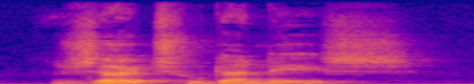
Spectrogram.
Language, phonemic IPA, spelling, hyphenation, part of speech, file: Dutch, /ˌzœy̯t.su.daːˈneːs/, Zuid-Soedanees, Zuid-Soe‧da‧nees, noun / adjective, Nl-Zuid-Soedanees.ogg
- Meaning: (noun) a South Sudanese person, an inhabitant of South Sudan; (adjective) South Sudanese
